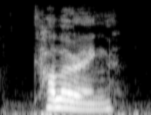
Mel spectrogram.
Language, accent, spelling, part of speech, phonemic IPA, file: English, US, colouring, noun / adjective / verb, /ˈkʌl.ɚ.ɪŋ/, En-us-colouring.ogg
- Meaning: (noun) Alternative spelling of coloring; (adjective) Of something that provides colour; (verb) present participle and gerund of colour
